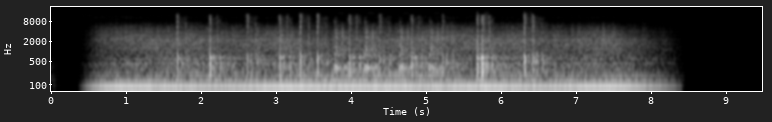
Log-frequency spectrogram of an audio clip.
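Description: Footsteps clatter on a metal floor.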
